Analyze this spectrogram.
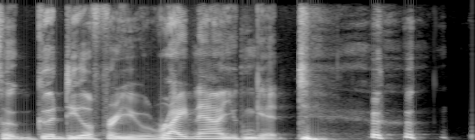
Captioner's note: laughs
